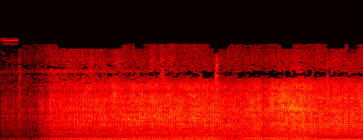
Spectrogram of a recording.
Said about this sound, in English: In his yellow jumpsuit, Dignan speeds up to him on a miniature motorbike.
